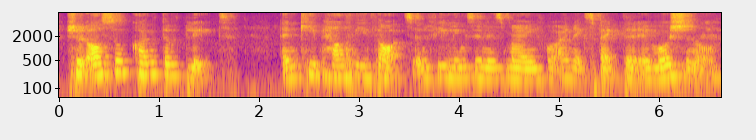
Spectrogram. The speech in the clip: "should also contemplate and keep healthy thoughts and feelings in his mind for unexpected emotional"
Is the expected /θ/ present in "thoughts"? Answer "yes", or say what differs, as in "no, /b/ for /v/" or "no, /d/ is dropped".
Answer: yes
